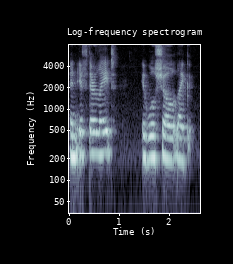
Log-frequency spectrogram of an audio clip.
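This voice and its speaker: A woman at an ordinary mid pitch, hosting a casual sit-down chat. She talks in a loose, explaining way, full of little fillers. She sounds easygoing and conversational. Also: fairly even intonation, a little slow, mellow. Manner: chatty, explanatory, filler-heavy. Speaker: host.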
